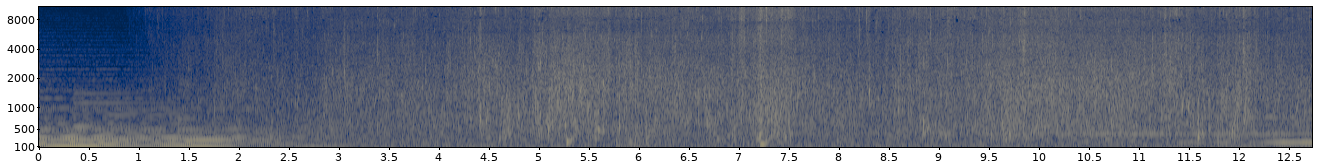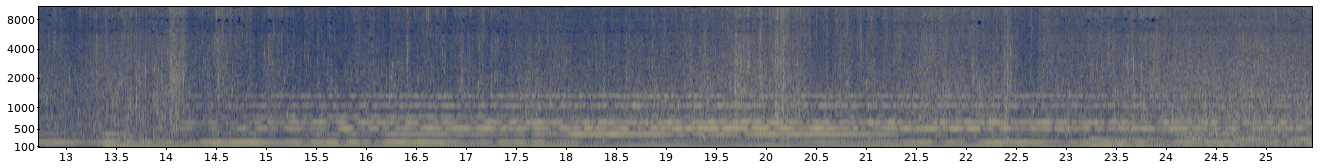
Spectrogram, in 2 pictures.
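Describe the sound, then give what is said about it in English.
Gentle waves lap softly and steadily at the shore of a bay, a continuous watery wash, with low sustained musical tones swelling in underneath partway through. “You are greeted by the soothing sound of gentle waves lapping at the shore of the bay.”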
